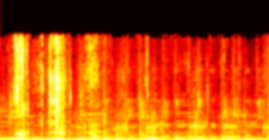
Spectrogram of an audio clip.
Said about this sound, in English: I have never had a Ruffle kettle chip before. That definitely has the consistency and crunch of a kettle chip.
